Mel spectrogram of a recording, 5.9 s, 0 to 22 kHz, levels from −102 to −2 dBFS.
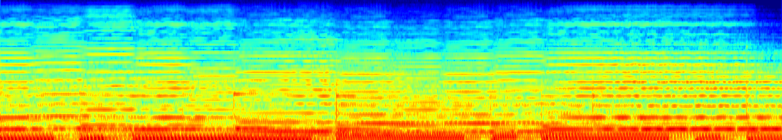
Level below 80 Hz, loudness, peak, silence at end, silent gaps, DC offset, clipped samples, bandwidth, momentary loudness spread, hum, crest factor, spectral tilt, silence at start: -18 dBFS; -15 LUFS; -2 dBFS; 0 s; none; 0.3%; under 0.1%; 12 kHz; 4 LU; none; 10 dB; -7 dB/octave; 0 s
